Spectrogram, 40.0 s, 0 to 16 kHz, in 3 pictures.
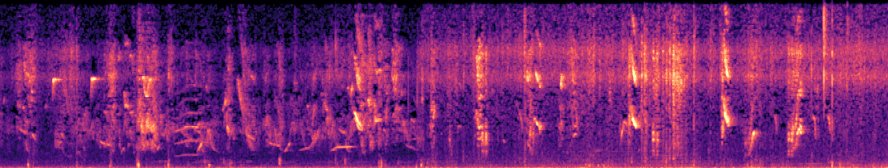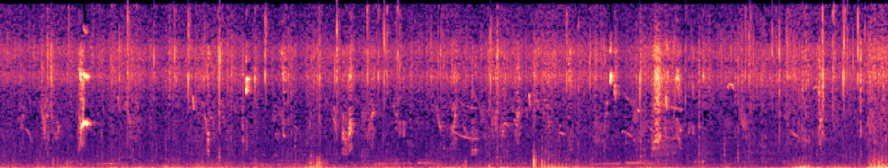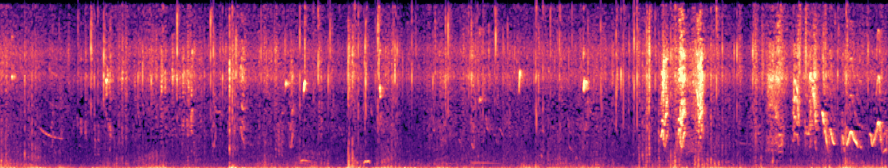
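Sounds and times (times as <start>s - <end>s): bird wings flapping: 7.7s - 39.9s
low bird calls: 16.2s - 24.4s, 29.0s - 35.6s.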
